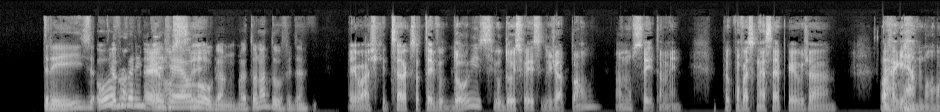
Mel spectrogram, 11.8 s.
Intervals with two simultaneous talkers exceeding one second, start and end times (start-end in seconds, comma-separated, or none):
1.3-2.7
